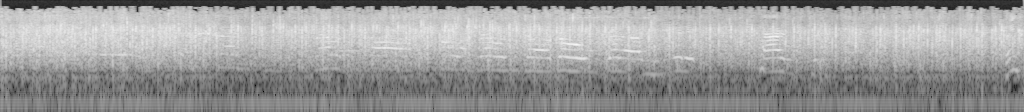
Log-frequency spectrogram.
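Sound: studio audience applause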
